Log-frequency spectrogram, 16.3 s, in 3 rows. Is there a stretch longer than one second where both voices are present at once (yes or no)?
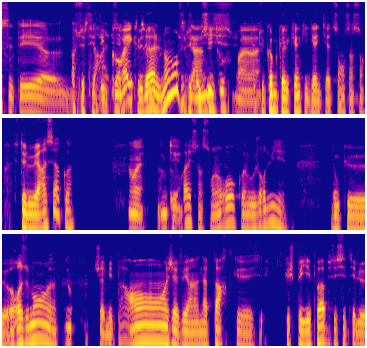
yes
